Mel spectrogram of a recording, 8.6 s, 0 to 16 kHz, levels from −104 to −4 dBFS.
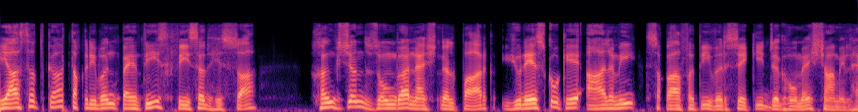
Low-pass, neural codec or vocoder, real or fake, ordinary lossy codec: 7.2 kHz; codec, 16 kHz, 4 kbps, X-Codec, HuBERT features, trained on balanced general audio; fake; none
